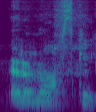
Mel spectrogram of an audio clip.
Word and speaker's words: Aronofsky: Ar- Ar- Aronofsky.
